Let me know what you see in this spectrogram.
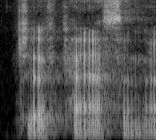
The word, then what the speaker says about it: Passan: Let's start with this piece of business that's just come down, and that is, according to ESPN's Jeff Passan? Am I saying this right? – Jeff Passan.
